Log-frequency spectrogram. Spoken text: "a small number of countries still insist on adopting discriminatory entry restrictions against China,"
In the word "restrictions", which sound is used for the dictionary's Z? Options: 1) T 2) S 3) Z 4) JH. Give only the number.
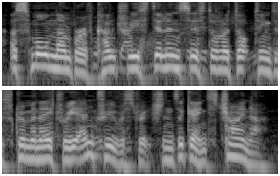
3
